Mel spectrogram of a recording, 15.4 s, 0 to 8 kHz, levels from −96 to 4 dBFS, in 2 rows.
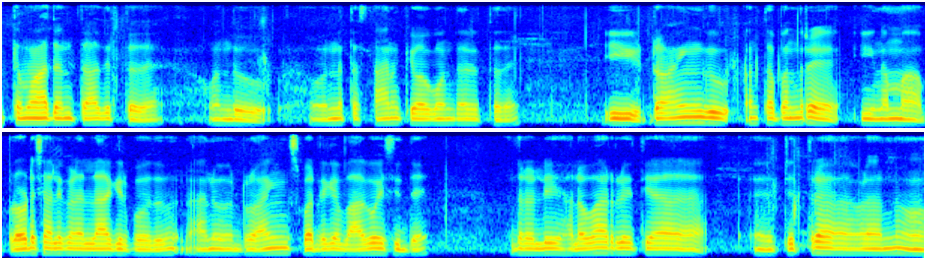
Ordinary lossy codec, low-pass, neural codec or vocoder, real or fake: none; 7.2 kHz; none; real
